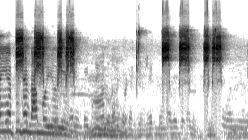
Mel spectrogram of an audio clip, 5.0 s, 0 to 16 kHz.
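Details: Black francolin (kala teetar) calling at a 2022 calling tournament: loud, harsh, grating high-pitched bursts in two groups of three to four rapid notes, with a man's voice talking underneath between them.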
